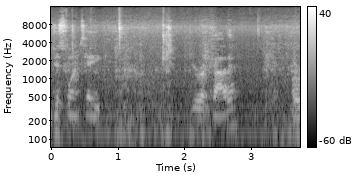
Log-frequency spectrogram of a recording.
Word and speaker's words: ricotta: You just want to take your ricotta, or ricotta, as it's properly pronounced.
